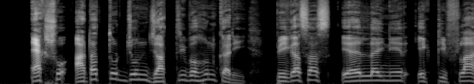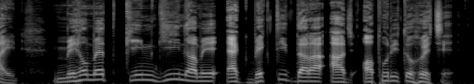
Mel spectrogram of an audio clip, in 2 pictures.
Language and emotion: Bengali, neutral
